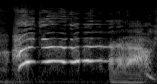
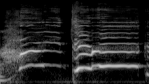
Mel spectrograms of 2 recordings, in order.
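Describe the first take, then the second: First: Very high, loud, slow sing-song hello; overly cheery greeting. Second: Very high, loud sing-song hello; mock a gushing aide at the bus door; overly cheery greeting. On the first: Retold or imitated. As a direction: draw out a gushing hello. Imitating the aide's greeting again. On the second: New aide greets son loudly.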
